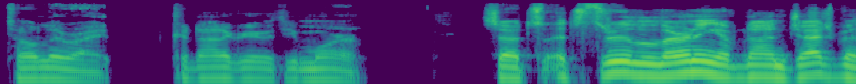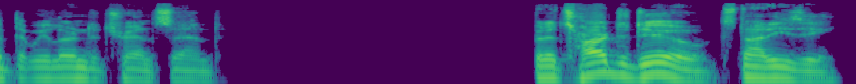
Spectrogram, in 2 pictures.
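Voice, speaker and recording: A man with a mid-pitched voice who is a guest in an interview. He explains calmly and patiently, walking through examples one step at a time. The sound is dry, with no room echo. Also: brisk.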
